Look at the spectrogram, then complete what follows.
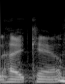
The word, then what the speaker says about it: Heitkemp: take the raids here my name is height Camp remember what remember you remember what he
